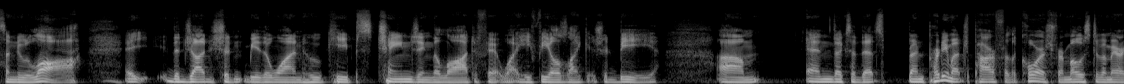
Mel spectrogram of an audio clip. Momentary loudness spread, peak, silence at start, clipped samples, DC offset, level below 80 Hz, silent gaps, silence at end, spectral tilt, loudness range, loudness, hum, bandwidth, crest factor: 11 LU; -6 dBFS; 0 s; under 0.1%; under 0.1%; -58 dBFS; none; 0 s; -5 dB/octave; 3 LU; -26 LUFS; none; 14 kHz; 20 dB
